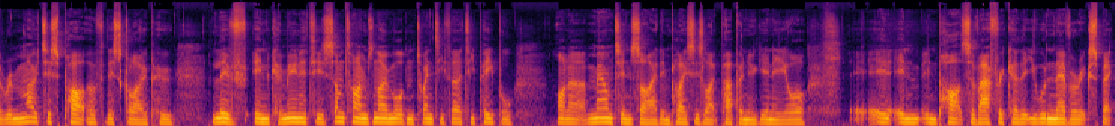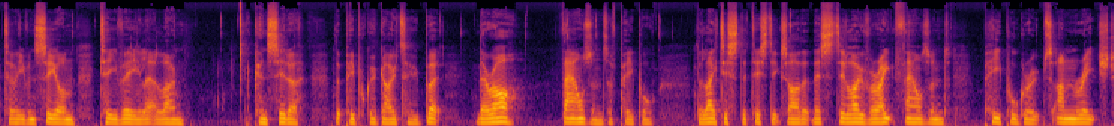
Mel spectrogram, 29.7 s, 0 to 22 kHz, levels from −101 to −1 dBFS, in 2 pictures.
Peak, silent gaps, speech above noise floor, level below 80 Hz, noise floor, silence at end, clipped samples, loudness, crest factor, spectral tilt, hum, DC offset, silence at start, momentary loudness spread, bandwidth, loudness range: -2 dBFS; none; 36 dB; -56 dBFS; -59 dBFS; 0 s; under 0.1%; -23 LUFS; 20 dB; -5 dB/octave; none; under 0.1%; 0 s; 11 LU; over 20 kHz; 3 LU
